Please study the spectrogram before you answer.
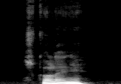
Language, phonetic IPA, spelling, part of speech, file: Polish, [ʃkɔˈlɛ̃ɲɛ], szkolenie, noun, LL-Q809 (pol)-szkolenie.wav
